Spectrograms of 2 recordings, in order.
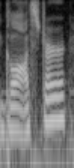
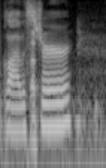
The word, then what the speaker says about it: Gloucester: tell how long did it take me to say Gloucester instead of glower it's still not quite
